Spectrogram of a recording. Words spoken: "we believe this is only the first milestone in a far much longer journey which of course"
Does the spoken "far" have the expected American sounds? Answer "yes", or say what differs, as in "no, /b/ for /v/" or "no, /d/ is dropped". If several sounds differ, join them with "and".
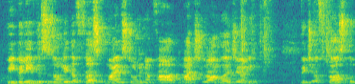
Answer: no, /p/ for /f/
